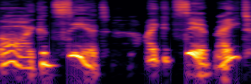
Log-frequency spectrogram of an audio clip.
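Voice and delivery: put-on high-pitched Australian accent. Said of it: "missing our Australian accents".

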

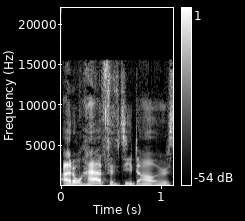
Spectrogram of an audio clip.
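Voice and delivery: ordinary delivery

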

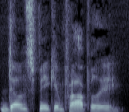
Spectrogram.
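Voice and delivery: normal talking voice

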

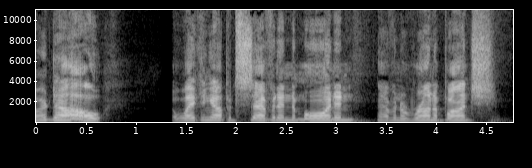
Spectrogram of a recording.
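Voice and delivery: put-on loud Brooklyn accent. As a World War II vet answering his grandchild, use a Brooklyn accent. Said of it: "That's a Brooklyn accent".

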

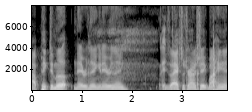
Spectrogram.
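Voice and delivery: slow Southern accent, words stretched out. Retelling their own story again after being told to say it with a southern drawl. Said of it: "You got to say with a southern draw".

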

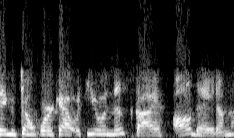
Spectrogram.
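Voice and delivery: playful, jokey delivery. Retelling a brother's remark about this guy, quoting brother jokingly.

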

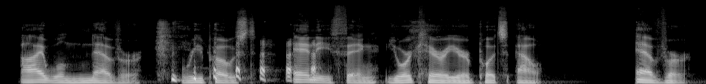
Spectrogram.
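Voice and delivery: slow, deliberate, each word drawn out. Retelling a line told to carrier reps, retelling slow, deliberate words. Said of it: "very slowly and deliberately say".

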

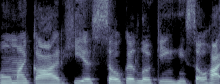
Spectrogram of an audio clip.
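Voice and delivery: ordinary talk, nothing marked

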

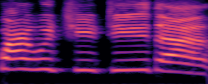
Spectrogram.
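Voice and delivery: fearful screaming. Retelling the scare when she was hiding, retelling her own screaming. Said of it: "That's when I go into like screamer mode".

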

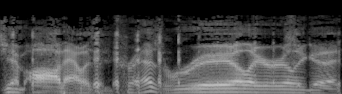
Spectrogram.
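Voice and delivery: slow, creaky, drawn-out impression.

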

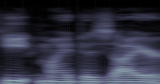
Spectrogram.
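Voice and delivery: ordinary talk

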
